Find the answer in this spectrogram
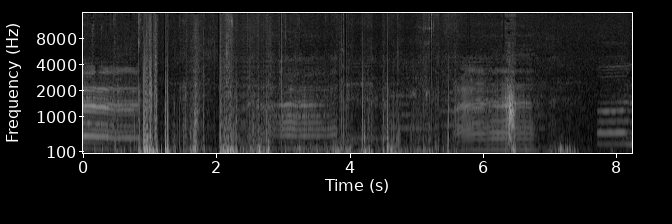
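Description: A single voice chanting a psalm in Byzantine chant, holding long notes and stepping between them, with many sharp clicks scattered through the chant.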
